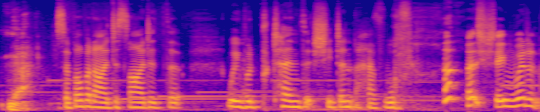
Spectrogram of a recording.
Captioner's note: laughs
